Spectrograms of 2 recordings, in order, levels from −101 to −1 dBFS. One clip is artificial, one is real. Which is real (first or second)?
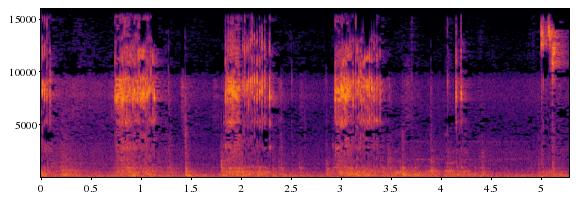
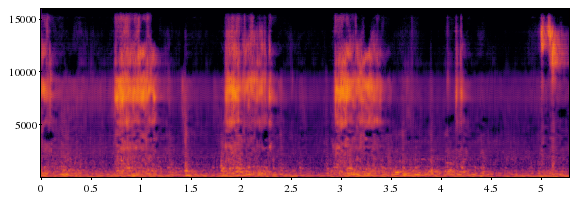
first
